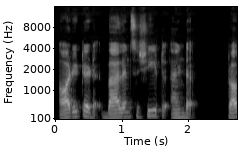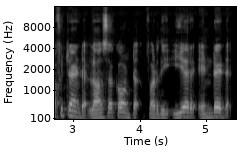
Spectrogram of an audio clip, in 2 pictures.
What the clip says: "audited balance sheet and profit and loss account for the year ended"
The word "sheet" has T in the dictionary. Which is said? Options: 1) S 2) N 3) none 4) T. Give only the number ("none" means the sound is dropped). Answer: 4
